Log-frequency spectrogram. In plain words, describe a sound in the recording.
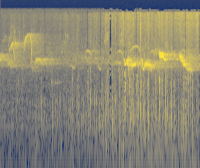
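Waves break and wash onto a shore.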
